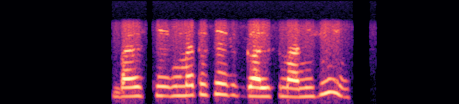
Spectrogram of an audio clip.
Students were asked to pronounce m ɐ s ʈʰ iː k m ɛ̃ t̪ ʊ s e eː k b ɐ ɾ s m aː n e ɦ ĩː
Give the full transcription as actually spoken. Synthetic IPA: b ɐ s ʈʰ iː k m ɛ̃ t̪ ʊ s e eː k ɡ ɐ l s m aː n i ɦ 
